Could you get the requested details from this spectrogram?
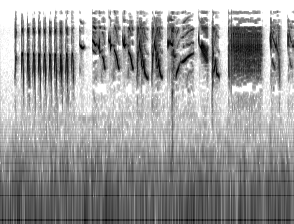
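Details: Grey-headed goldfinch song for luring: a quick buzzing rattle, a pure whistled note, a tumbling series of bright twittered slurs, then a long harsh wheeze and final chirps.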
